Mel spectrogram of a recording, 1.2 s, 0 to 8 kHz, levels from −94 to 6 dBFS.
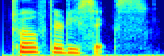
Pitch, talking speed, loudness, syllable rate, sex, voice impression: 215 Hz, 145 wpm, -18 LUFS, 5.0 syllables/s, female, feminine, adult-like, slightly muffled, slightly fluent, slightly intellectual, slightly calm, slightly elegant, slightly sweet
